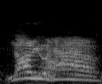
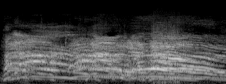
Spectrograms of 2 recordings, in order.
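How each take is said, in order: First: Pirate voice. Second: Slow, loud pirate bellow. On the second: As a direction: drag it out like a pirate captain. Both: Retold or imitated. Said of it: "You thought it was a pirate voice".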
